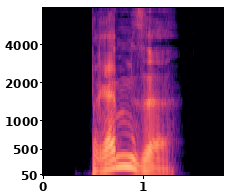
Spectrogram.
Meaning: 1. brake, device for causing deceleration 2. any kind of clamp that restricts movement
- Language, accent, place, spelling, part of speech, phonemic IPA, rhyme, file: German, Germany, Berlin, Bremse, noun, /ˈbʁɛmzə/, -ɛmzə, De-Bremse.ogg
